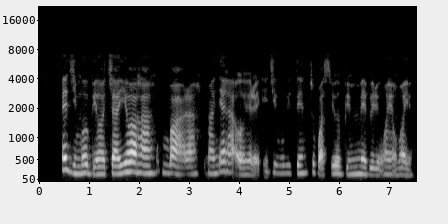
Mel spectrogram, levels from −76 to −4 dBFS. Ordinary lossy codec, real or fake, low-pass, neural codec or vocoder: MP3, 48 kbps; fake; 7.2 kHz; codec, 16 kHz, 16 kbps, FunCodec, trained on LibriTTS, 50 frames a second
